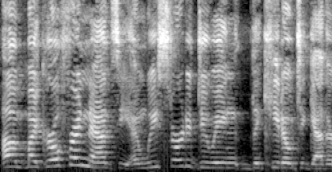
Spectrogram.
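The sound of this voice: Over noticeable background noise, a woman with a Canadian accent talks at a fairly quick pace in a high pitch with lively intonation.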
